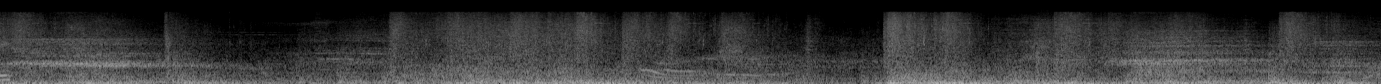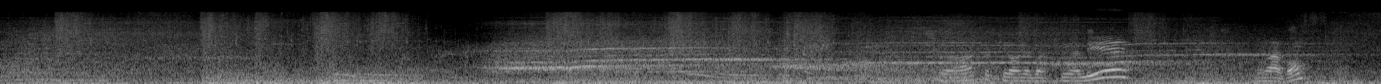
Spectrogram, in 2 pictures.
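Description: A sword slashes and strikes against foes.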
